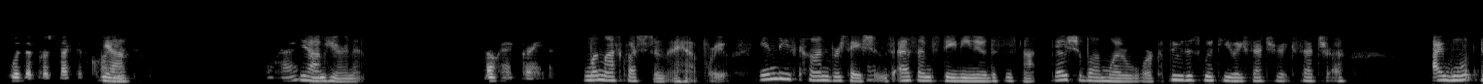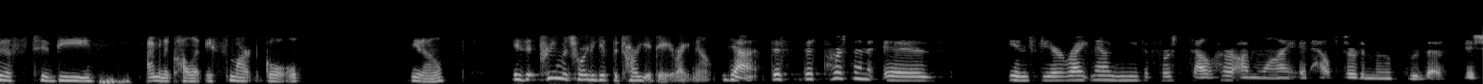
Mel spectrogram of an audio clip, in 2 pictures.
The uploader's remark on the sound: This coaching call has been recorded with permission. Please be aware that this is not a studio recording, and the sound quality may vary.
